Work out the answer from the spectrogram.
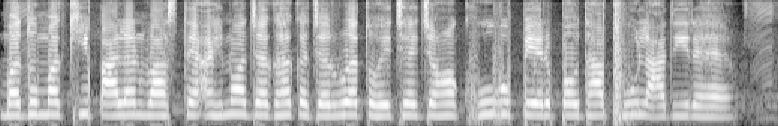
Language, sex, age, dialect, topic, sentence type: Maithili, female, 18-24, Angika, agriculture, statement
